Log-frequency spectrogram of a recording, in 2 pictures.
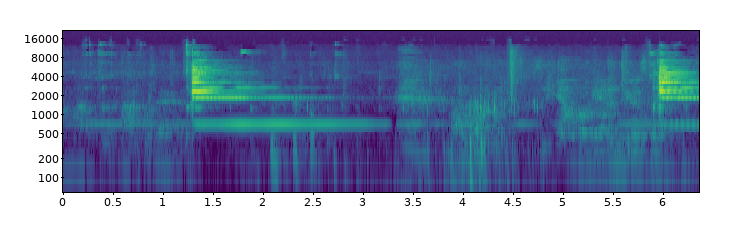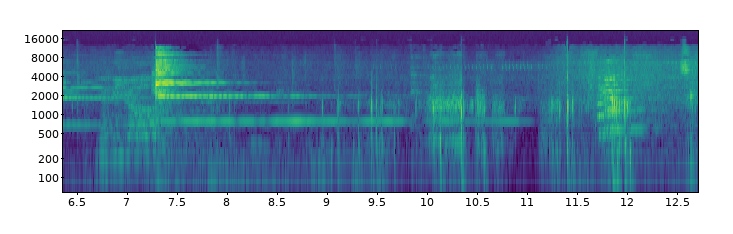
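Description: Hanging temple bell struck three times, the second and third strikes close together. Each strike rings on and fades over a second or two.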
